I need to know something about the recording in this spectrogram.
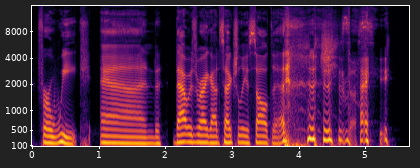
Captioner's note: laughs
